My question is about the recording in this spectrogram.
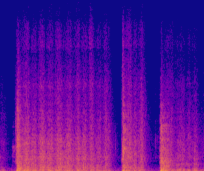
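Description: Wooden rolling pin rolled over a plastic zip-top bag of Cap'n Crunch cereal, crunching and crushing it to a fine crumb, in three strokes: one long pass of about two seconds, then two shorter ones.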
